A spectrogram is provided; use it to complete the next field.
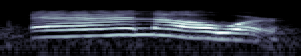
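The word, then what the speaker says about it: hour: হবে a history বুক কেমন কিন্তু এটা হবে আওয়ার কারণ সময়ের আগে হ উচ্চারণটা হয় না same goes for honest honest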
